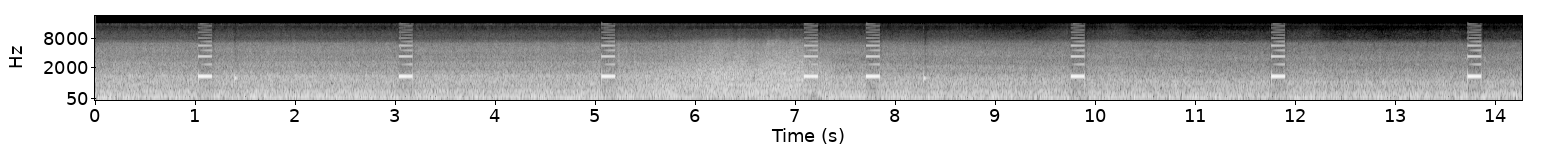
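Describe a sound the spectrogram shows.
A warning alarm beeps once every two seconds.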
